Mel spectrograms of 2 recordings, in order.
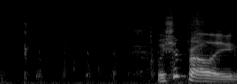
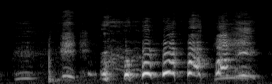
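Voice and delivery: high, loud burst of laughter; loud shrieking laugh; 16 dB louder than usual. Real, not acted. Big laugh.

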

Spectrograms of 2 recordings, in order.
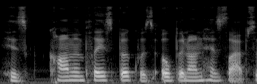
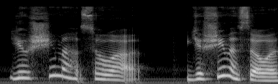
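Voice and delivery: put-on baby voice; 6 semitones higher, 3 dB louder, slower than usual. Baby Sunny's emphatic refusal.

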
